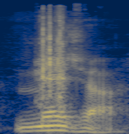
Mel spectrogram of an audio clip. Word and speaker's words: measure: Measure, MEASURE, measure.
